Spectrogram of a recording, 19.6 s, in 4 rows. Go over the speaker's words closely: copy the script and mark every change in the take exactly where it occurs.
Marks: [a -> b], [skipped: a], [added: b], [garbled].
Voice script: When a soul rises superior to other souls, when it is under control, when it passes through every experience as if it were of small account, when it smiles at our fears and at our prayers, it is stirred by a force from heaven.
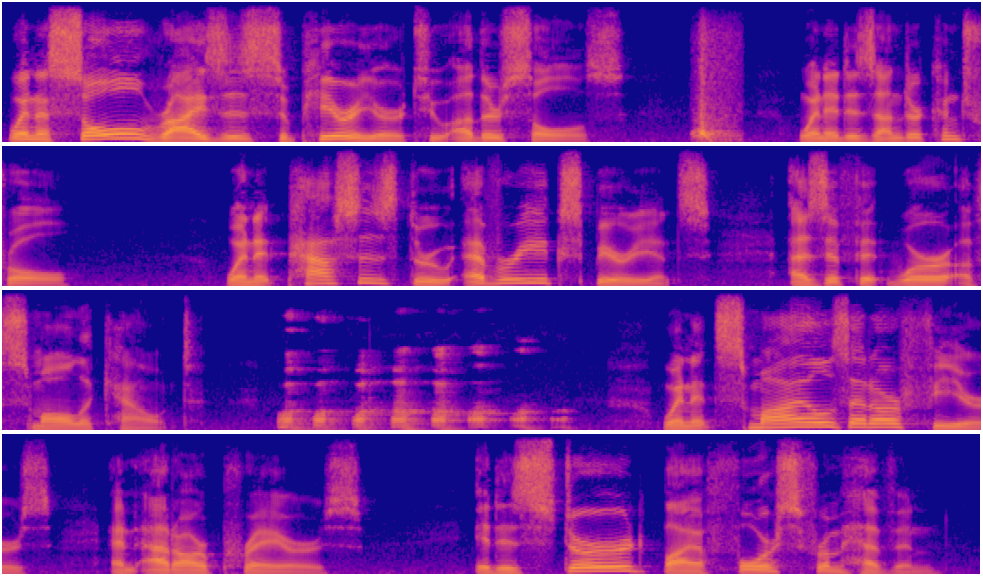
When a soul rises superior to other souls, when it is under control, when it passes through every experience as if it were of small account, when it smiles at our fears and at our prayers, it is stirred by a force from heaven.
